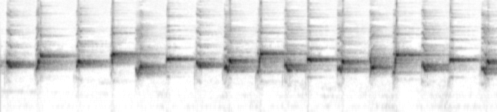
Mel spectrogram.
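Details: Sooty-headed bulbul's nocturnal 'ropel' song: a long, driving sequence of ringing whistles, each note sliding or stepping in pitch, delivered about three per second without a break.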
